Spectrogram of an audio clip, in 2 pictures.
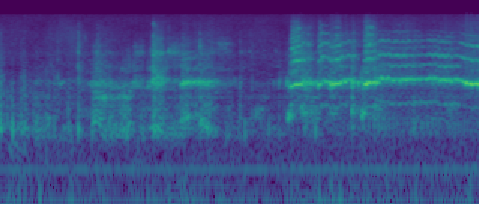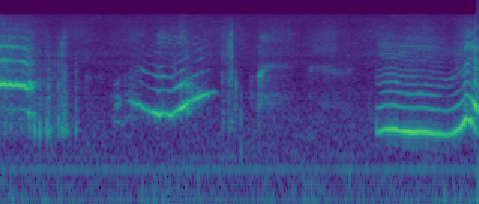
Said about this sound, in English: What do you want to hear? Here. Rooster. Rooster? Do the rooster? Okay, pull it. Pull the ring. Find the ring and pull it all the way out.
